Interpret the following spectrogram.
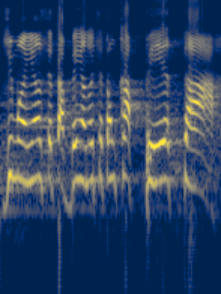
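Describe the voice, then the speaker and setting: A woman with a Brazilian Portuguese accent preaching a sermon in a church, playful and animated, with sudden exclamations. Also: sits high, moderate pace. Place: church hall. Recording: reverberant hall with faint music.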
